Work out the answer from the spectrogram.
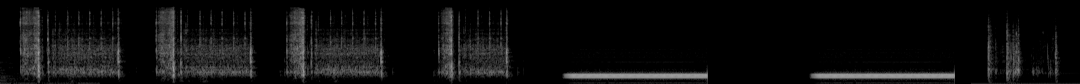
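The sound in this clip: Two long, steady telephone ring tones for a call placed on a radio show, each lasting over a second with a pause between, preceded by a few short noisy bursts and followed by brief crackly ones.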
